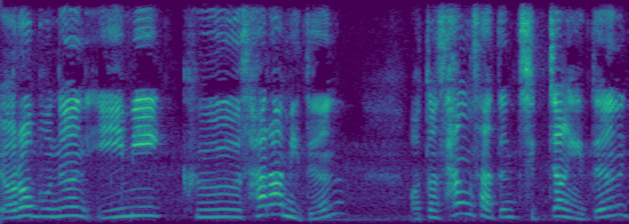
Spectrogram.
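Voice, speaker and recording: Her pitch swings very widely. This woman's voice sits high. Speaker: tarot reader. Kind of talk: tarot reading monologue.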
